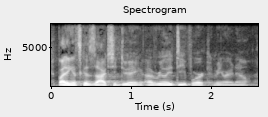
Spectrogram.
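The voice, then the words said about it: Emotional voice. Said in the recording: “I actually don't know why I'm getting emotional about this”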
